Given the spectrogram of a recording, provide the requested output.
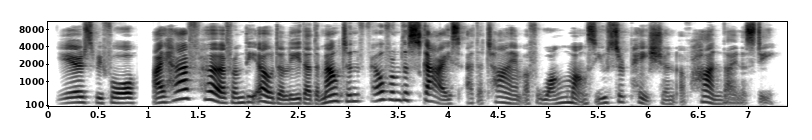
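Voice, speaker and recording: A woman's voice: medium pitch, sing-song, moderate pace, hardly any pauses, fairly bright tone. A woman voicing a bold, reassuring male mountain guardian with an emphatic, explanatory manner in an audio drama. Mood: explaining, reassuring.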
